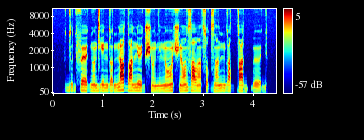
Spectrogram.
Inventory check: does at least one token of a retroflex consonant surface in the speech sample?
no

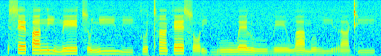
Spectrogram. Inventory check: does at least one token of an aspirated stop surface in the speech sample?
yes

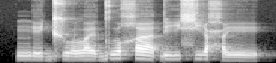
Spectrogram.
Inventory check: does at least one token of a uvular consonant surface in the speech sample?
yes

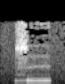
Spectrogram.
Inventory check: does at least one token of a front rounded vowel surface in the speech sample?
yes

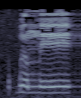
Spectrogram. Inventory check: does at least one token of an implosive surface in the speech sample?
yes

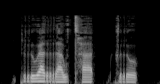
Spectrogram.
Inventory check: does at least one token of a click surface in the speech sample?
no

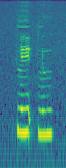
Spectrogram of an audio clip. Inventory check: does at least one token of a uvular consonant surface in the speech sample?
no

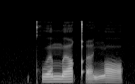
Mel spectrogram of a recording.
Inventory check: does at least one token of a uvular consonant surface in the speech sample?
yes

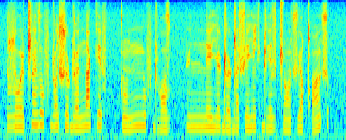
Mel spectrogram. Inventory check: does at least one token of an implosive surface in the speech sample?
no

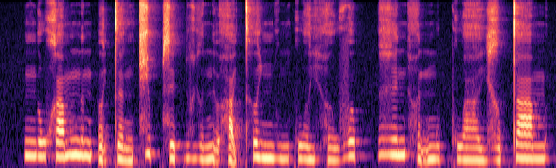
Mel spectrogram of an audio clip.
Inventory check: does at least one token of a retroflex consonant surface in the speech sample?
no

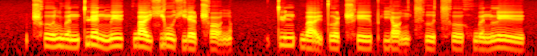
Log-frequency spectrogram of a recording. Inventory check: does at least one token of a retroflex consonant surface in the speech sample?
yes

